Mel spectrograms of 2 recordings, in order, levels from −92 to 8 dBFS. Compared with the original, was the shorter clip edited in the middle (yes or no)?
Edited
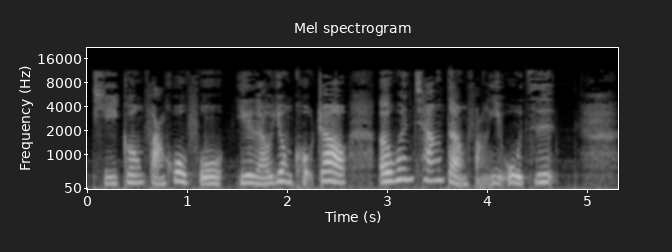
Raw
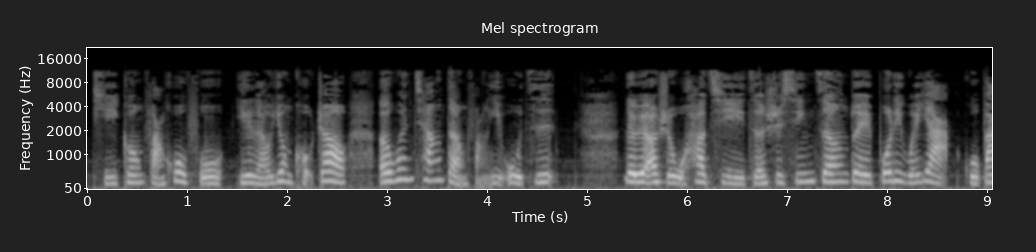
no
